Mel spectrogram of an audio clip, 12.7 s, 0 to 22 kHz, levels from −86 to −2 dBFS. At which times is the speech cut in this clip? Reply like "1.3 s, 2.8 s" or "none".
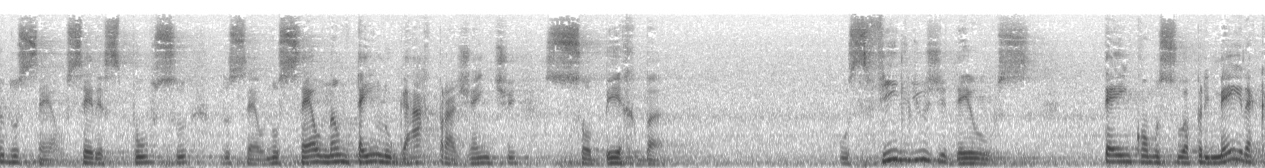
none

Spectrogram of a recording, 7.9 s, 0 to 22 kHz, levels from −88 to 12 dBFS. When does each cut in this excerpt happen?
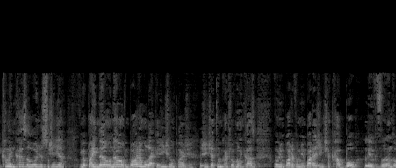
0.9 s, 1.6 s, 2.5 s

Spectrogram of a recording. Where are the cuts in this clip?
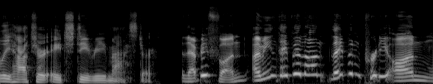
1.6 s

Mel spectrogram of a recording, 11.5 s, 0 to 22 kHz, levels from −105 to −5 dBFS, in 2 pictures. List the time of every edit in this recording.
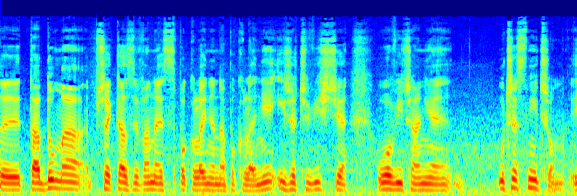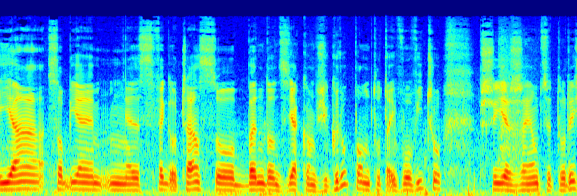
4.9 s, 6.3 s

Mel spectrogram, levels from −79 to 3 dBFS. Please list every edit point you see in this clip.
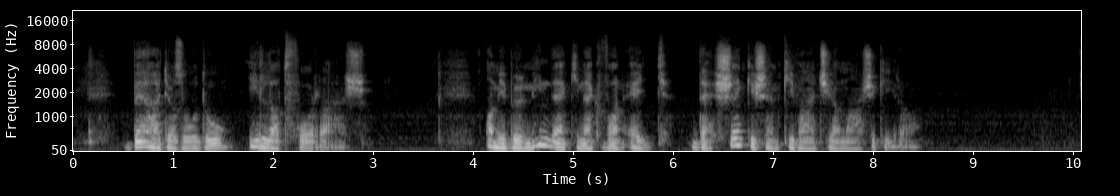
1.6 s, 6.0 s

